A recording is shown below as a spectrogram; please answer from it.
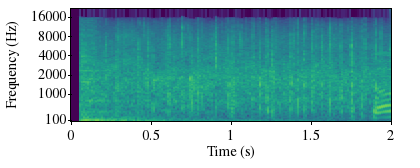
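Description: Studio audience applauding: dense, steady clapping.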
